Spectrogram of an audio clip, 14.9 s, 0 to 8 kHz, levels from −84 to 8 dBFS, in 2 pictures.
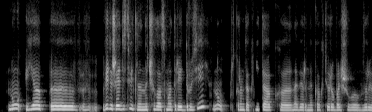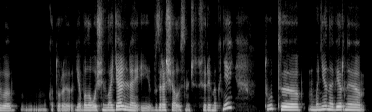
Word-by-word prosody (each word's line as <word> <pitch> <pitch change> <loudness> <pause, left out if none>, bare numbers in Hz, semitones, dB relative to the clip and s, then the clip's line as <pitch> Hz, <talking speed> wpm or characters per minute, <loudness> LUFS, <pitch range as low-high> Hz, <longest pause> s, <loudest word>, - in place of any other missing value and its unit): Ну, 260 +2 +1
я, 250 +3 +4
э, - - +4 0.4
в 210 - -6 0.4
в - - -27
видишь, 255 -1 +2
я 245 - +8
действительно 235 -3 -1
начала 210 +2 +1
смотреть 210 -1 +1
"Друзей", 320 - 0
ну, 235 0 -5
скажем 200 -2 -5
так, 185 -1 -5
не 200 - -3
так, 185 -1 -2
э, 170 -2 +1
наверное, 185 -2 -3
как 185 0 -8
"Теорию 195 -2 -2
Большого 180 -1 -2
взрыва", 160 -3 -2
м, 195 -1 -15
которой 170 -2 -8
я 180 - -5
была 170 0 0
очень 180 +1 -1
лояльная 180 0 +3
и 155 -1 -8
возвращалась, 180 +1 -3
значит, 175 0 -13
всё 175 - -8
время 170 -2 -6
к 165 - -23
ней. 335 +6 -2 0.6
Тут, 255 +1 -7
э, 195 -2 +6 0.2
мне, 195 +2 -2
наверное, 195 -4 0
195 Hz, 155 wpm, -19 LUFS, 180-220 Hz, 0.6 s, я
